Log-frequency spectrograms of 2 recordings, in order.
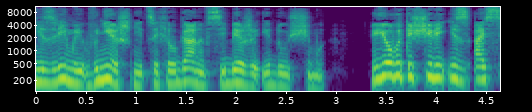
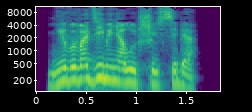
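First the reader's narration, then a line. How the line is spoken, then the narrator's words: Snapped while walking. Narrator (Russian): огрызнулся Цехилганов на ходу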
